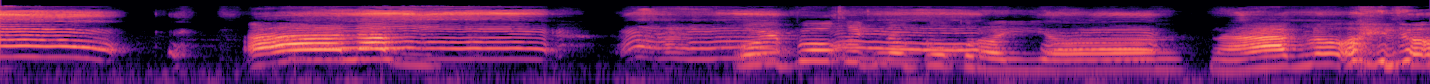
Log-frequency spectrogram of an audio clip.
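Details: Infant crying: loud, tonal wails in bursts with short breaks for breath; an ordinary infant cry.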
